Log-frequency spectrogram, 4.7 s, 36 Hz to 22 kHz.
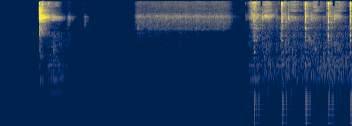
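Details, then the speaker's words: Jacobsen Chief 800 lawn tractor pulled from the weeds after long storage, first start on an old battery with brake cleaner sprayed into the carburetor: uneven chuffs about three a second, stumbling. Owner suspects dirty old fuel and plans carburetor research. "Probably gotten down to the dirty fuel now. Yep, time for some carburetor research."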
